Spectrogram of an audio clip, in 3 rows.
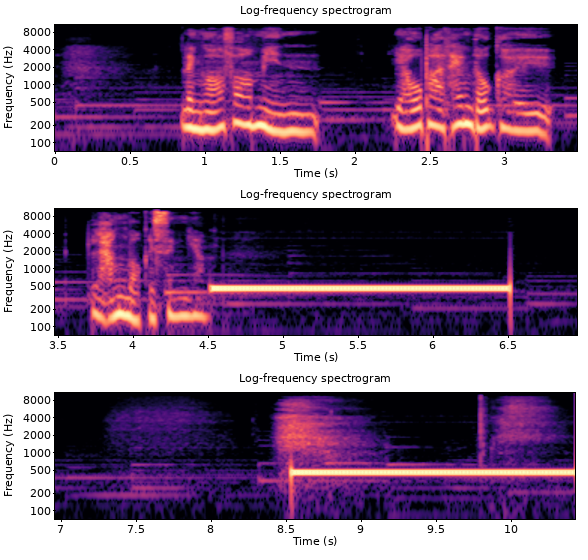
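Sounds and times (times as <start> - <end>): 
speech: 0.8 - 4.6
loud steady electronic telephone ringback tone, unanswered: 4.5 - 6.6, 9.0 - 10.4.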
